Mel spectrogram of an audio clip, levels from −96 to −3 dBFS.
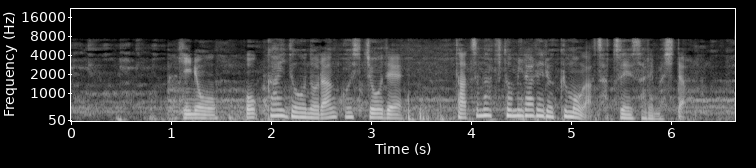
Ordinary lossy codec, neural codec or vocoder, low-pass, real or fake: none; codec, 24 kHz, 3.1 kbps, DualCodec; 7.2 kHz; fake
